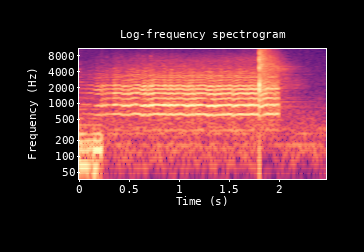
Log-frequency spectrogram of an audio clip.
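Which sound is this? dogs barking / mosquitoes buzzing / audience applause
mosquitoes buzzing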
